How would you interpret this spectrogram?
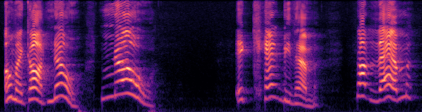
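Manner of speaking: hammed-up, high panicked cries; horrified disbelief. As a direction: wail in comic-book horror, drawing it out. Scott sees the Sentinels.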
